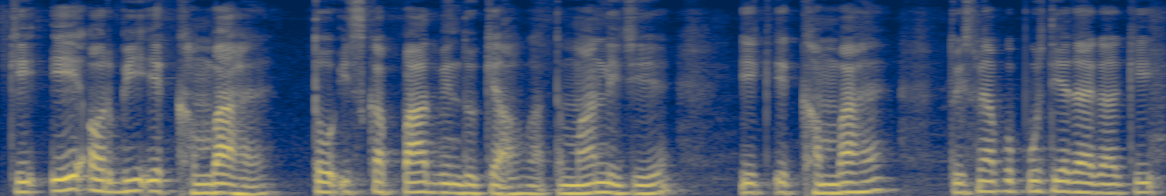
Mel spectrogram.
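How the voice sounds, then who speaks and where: A male maths teacher explaining a lesson to students, asking them questions and answering them himself, often checking in with "okay" as he writes out words slowly. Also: fairly high pitch, a little mellow. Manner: ends phrases with a reassuring check-in. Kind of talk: classroom-style lesson.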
